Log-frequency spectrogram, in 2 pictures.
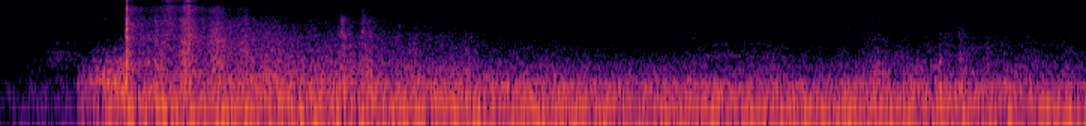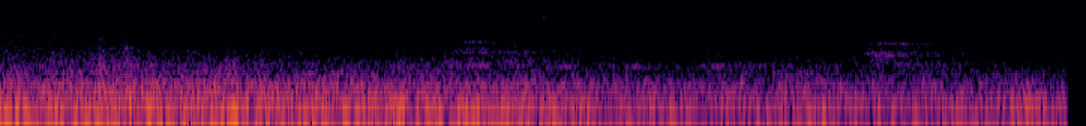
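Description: A sudden, heavy missile explosion in Kyiv in the early hours of the morning bursts out and then rumbles on in a long, rolling low roar that echoes and slowly fades, as if reverberating between buildings, with no voices present.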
